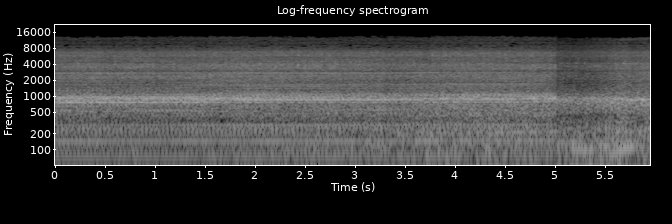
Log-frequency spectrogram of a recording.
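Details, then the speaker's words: 2006 Ford Explorer 4.0L SOHC V6, warm, idling with light throttle: loud, fast, continuous metallic clatter, the notorious death rattle from slack timing chains, recurring in a replacement engine; shut down to avoid jumping time. "All right, so as you can hear, she's hurting. That's what Ford 4.0 Death Rattle sounds like."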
